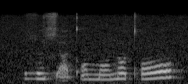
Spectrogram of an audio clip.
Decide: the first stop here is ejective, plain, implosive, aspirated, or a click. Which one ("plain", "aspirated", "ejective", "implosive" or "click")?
ejective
